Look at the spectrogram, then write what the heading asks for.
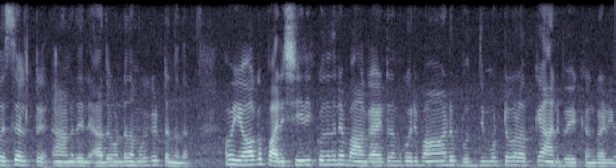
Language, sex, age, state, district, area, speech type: Malayalam, female, 30-45, Kerala, Malappuram, rural, spontaneous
